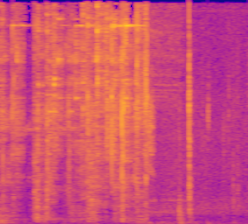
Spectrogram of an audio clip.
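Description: A bunch of car keys jangling in the hand, with several short light clicks and rattles.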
